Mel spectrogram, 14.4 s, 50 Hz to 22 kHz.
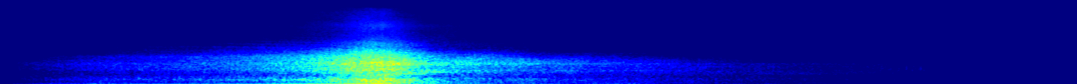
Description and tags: Car pass by high speed 1
Car pass by at high speed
